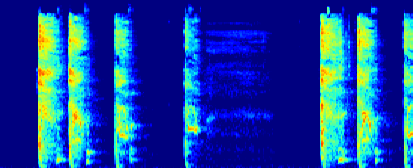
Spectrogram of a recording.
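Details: Acted, voluntary coughing, sometimes deliberately in a deeper voice: seven sharp cough bursts in clusters of two and three, some deeper in pitch.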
